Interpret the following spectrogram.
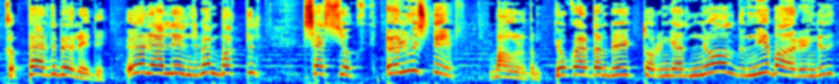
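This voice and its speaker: A woman's voice: sits high, lively intonation, moderate pace, a little mellow, soft background music. An older widow giving emotional testimony in her home, retelling events and acting out the quoted dialogue in a raised voice.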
